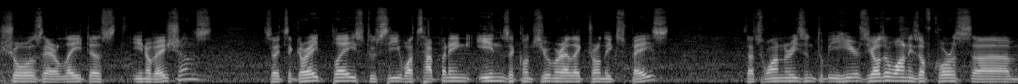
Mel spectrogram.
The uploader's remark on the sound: Recorded LIVE From CES. LIVE on stage at the Swiss Tech Pavilion.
